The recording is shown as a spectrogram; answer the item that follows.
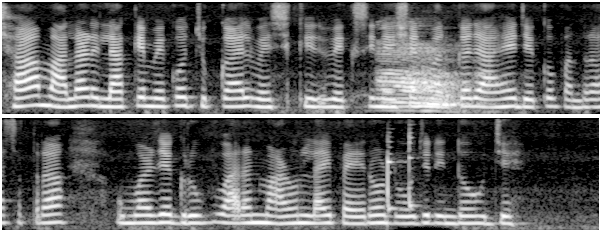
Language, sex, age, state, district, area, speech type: Sindhi, female, 30-45, Rajasthan, Ajmer, urban, read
